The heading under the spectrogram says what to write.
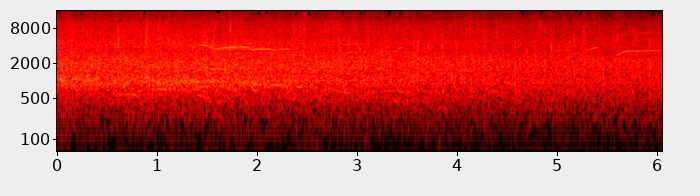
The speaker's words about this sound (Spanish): No, son sus músicos, los músicos hondureños, los que merecen un aplauso y un reconocimiento de parte nuestra. Fuerte ese aplauso.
